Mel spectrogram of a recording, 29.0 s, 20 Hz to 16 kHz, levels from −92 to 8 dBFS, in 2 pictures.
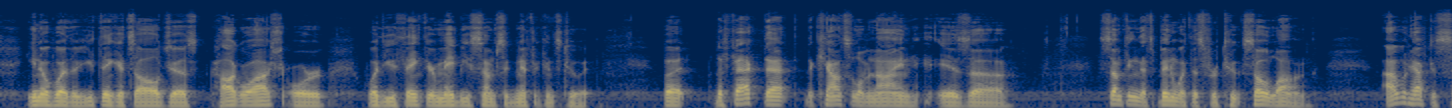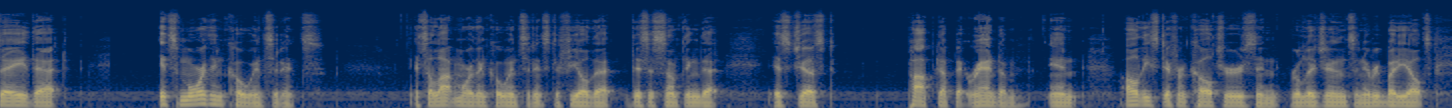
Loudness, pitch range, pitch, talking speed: -25 LUFS, 75-90 Hz, 80 Hz, 160 wpm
